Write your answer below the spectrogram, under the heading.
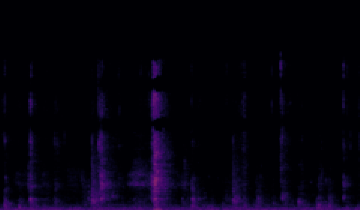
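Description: Quiet eating sounds of amala with okra soup eaten by hand: scattered soft mouth smacks and clicks of chewing and finger-licking, the loudest about two seconds in.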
